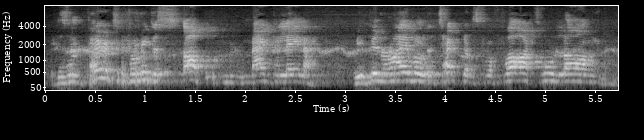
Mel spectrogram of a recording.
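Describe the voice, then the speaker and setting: A man's voice: sits high, steady tone, normal speed, natural voice. A man playing a driven, vengeful detective in an improvised radio play, with a theatrical, melodramatic delivery on a stage. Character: driven, vengeful male detective hunting his rival, melodramatic. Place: theater stage before an audience. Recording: roomy stage, distant mic, noisy.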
